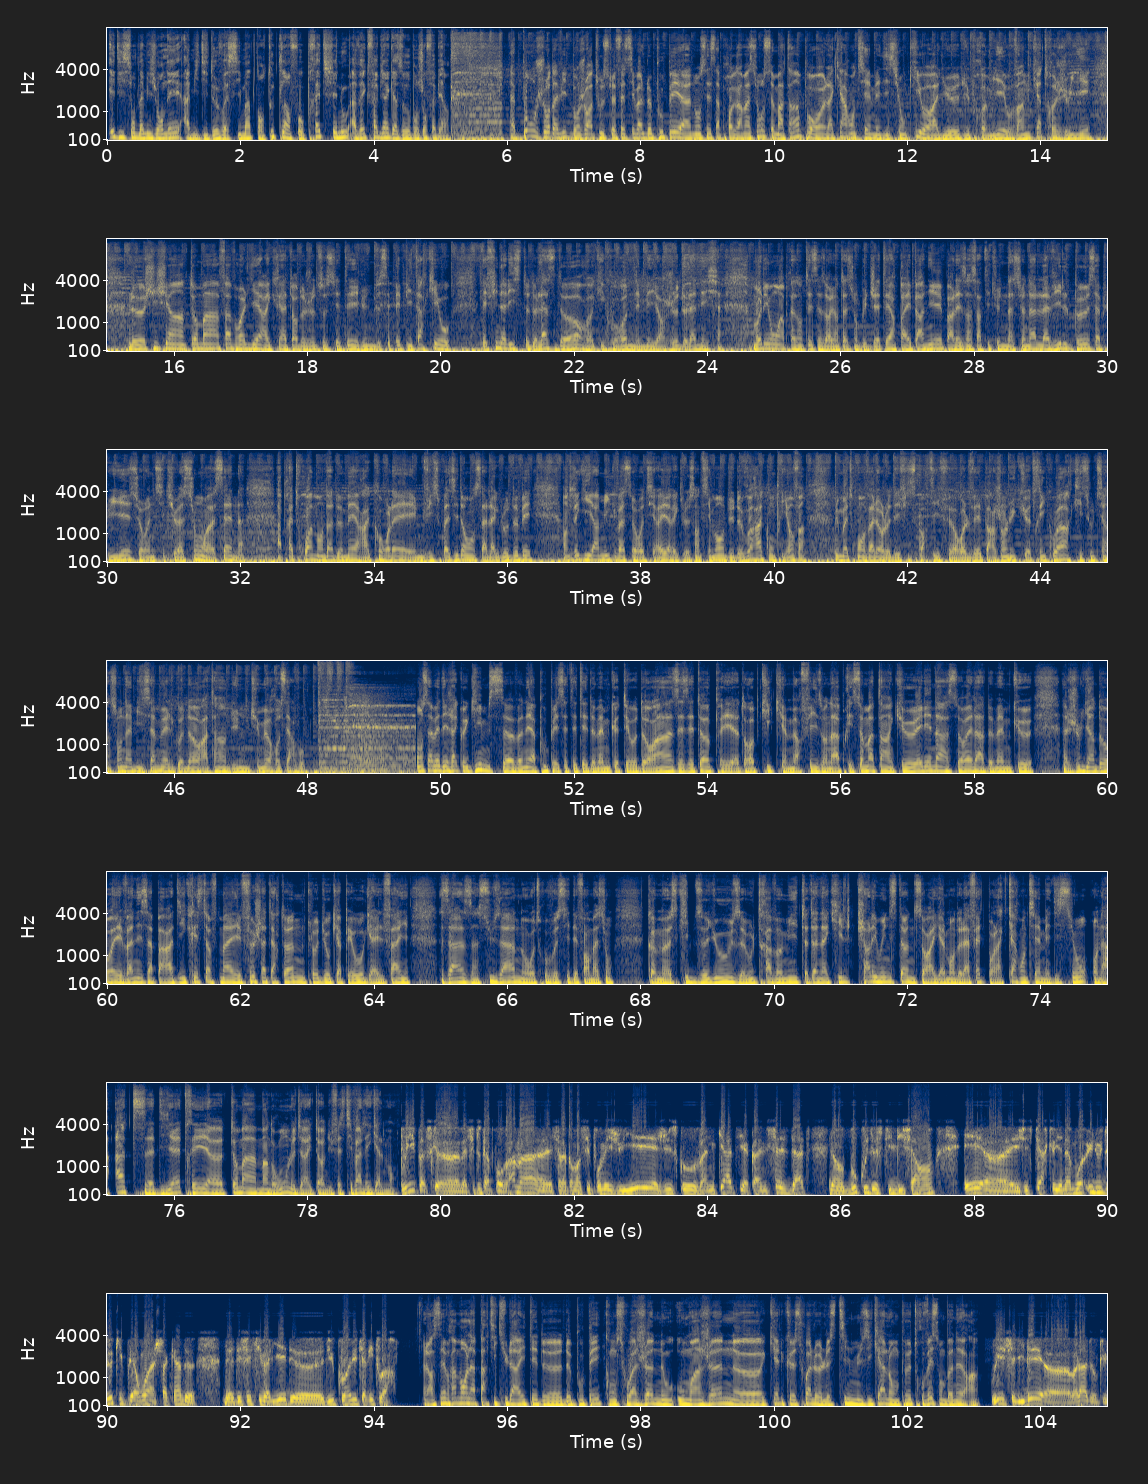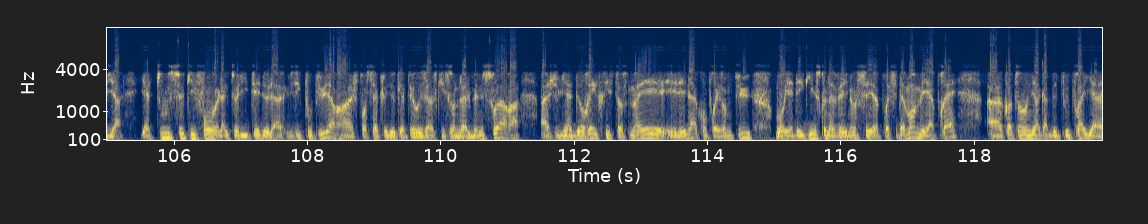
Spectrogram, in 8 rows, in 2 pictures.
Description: Journal du jeudi 29 janvier (midi)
